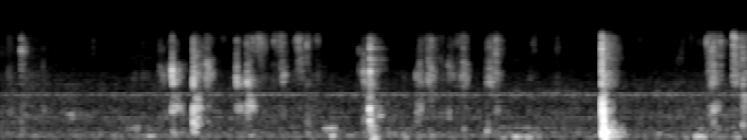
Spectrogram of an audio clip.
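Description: Cards shuffle and click against each other.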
